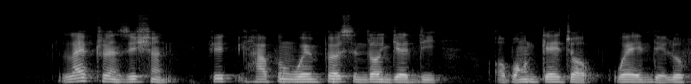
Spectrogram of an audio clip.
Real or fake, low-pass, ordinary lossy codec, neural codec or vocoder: fake; none; none; vocoder, 22.05 kHz, 80 mel bands, Vocos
